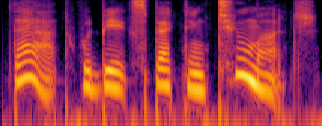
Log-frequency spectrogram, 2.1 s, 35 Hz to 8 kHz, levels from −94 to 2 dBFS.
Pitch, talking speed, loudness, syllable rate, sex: 205 Hz, 170 wpm, -16 LUFS, 4.2 syllables/s, female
